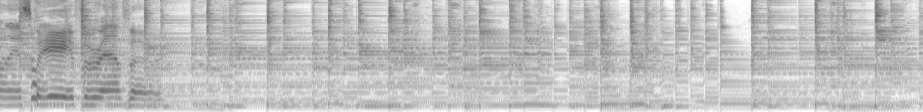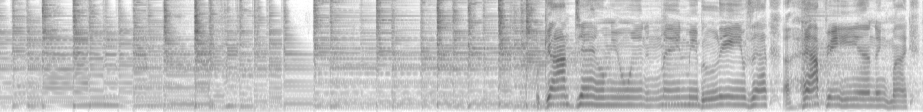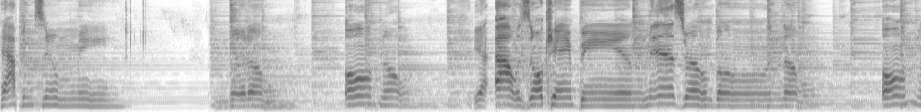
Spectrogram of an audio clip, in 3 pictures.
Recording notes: This bonus episode is from a live recording of The Groove Life Podcast that originally took place at Hospoda in Cedar Rapids on June 23rd, 2023. From our live show back in June - a short interview (followed by a musical performance).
